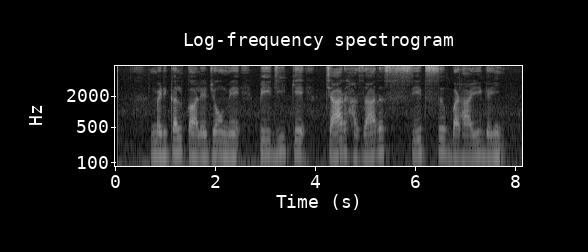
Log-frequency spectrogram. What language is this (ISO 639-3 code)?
urd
